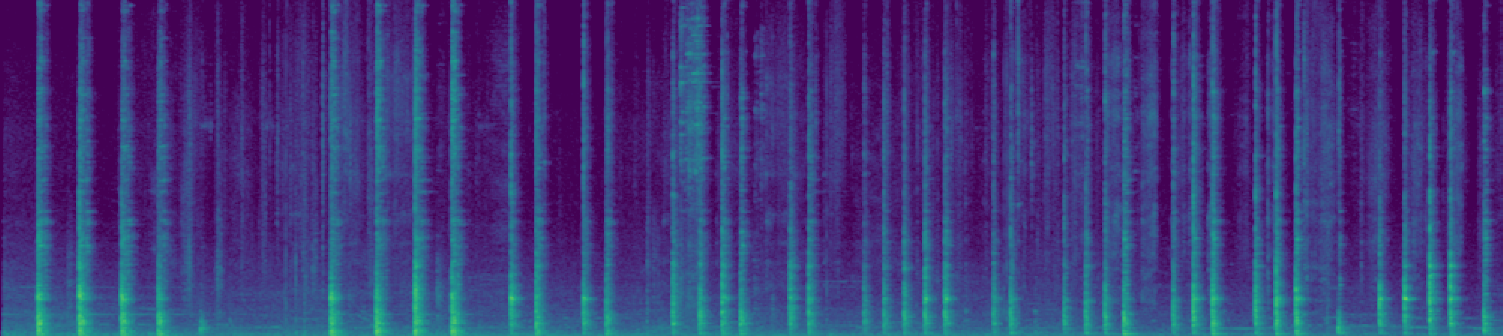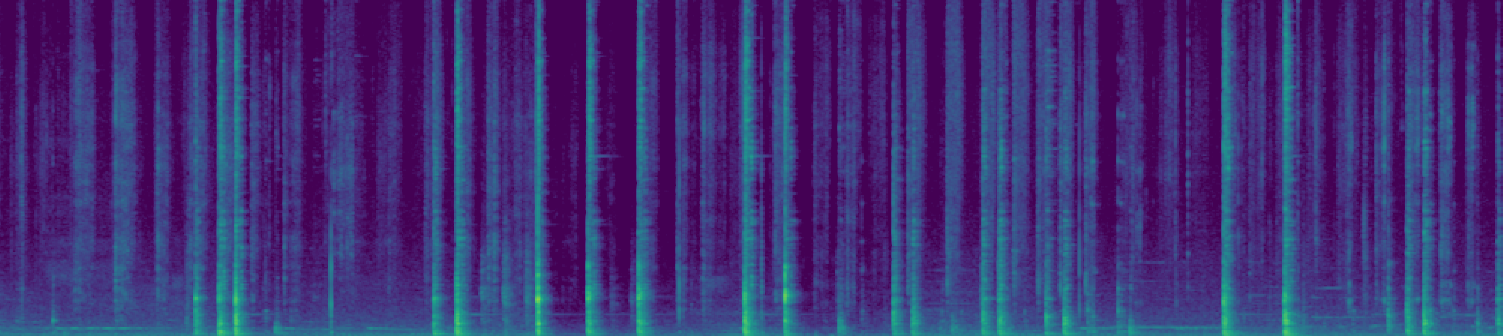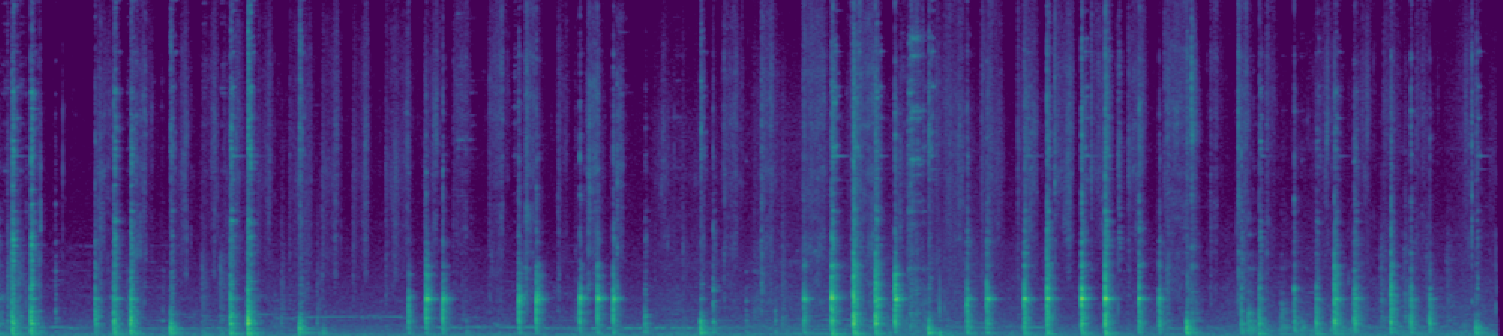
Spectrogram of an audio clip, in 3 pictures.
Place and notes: Young-CHUAN palanquin 永川大轎 - Wood scupturing
The traditional artisan using the graver to sculpture the delicate wood. 工藝師使用雕刻刀精細雕刻轎腳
